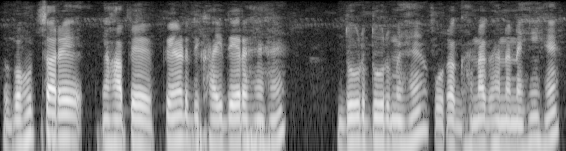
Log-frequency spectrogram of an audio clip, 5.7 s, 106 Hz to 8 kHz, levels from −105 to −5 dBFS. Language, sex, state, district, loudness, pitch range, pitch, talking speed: Hindi, male, Chhattisgarh, Balrampur, -21 LUFS, 130-140 Hz, 135 Hz, 190 wpm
